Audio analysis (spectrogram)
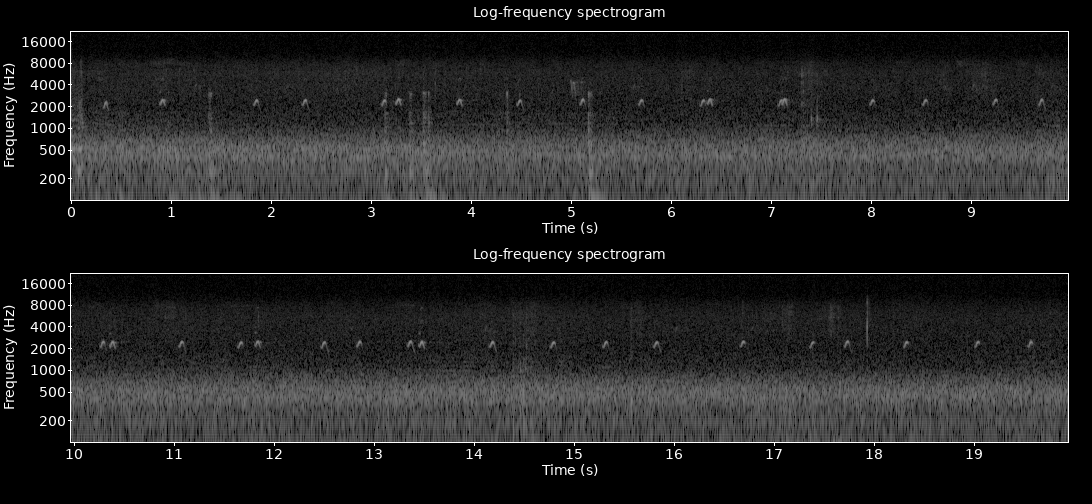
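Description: A wild bird gives a steady series of short, sharp alarm calls, repeated roughly every half second for the whole stretch, over a constant low rumble of outdoor background noise.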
